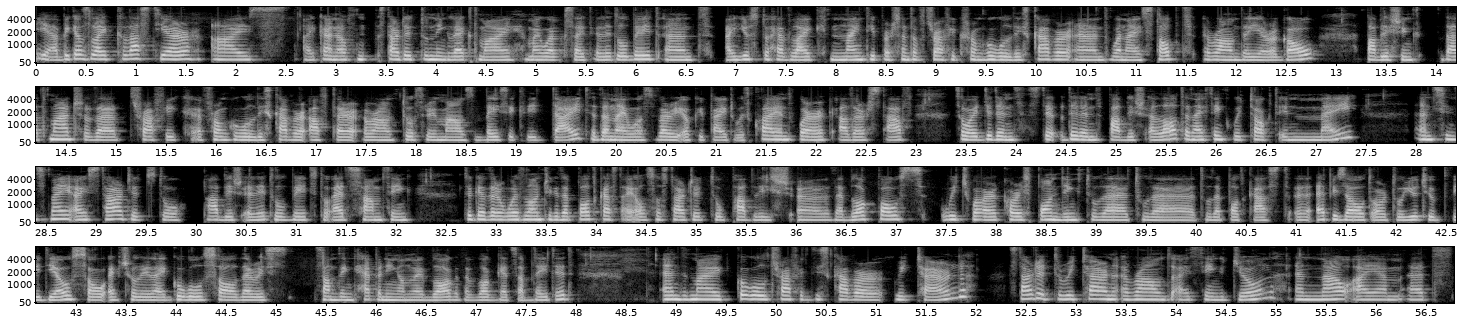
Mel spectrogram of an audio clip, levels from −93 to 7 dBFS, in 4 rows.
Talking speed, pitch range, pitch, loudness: 165 wpm, 170-195 Hz, 180 Hz, -16 LUFS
